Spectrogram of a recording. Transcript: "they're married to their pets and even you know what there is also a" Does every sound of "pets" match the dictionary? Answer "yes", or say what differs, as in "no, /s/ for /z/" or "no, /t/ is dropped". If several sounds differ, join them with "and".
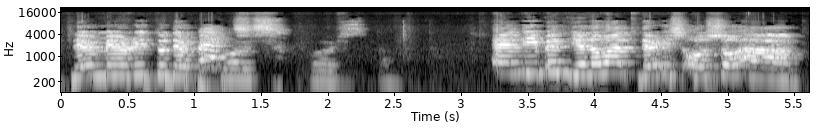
no, /s/ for /t/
